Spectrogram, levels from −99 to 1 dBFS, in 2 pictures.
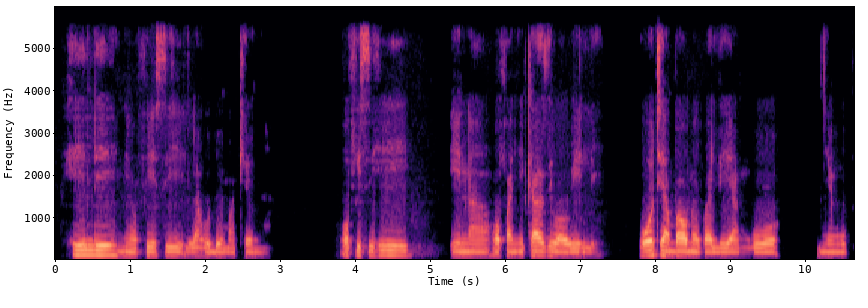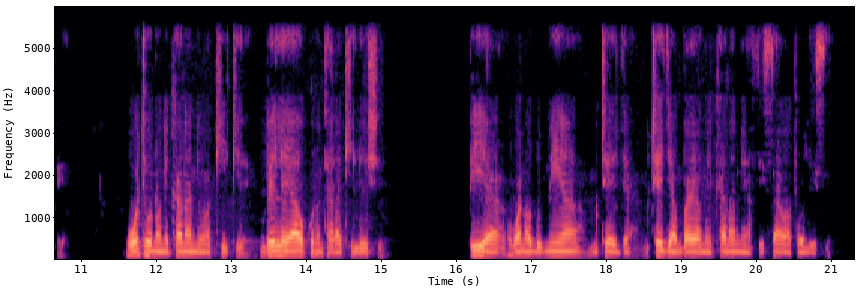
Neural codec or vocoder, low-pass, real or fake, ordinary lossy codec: none; 5.4 kHz; real; AAC, 48 kbps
